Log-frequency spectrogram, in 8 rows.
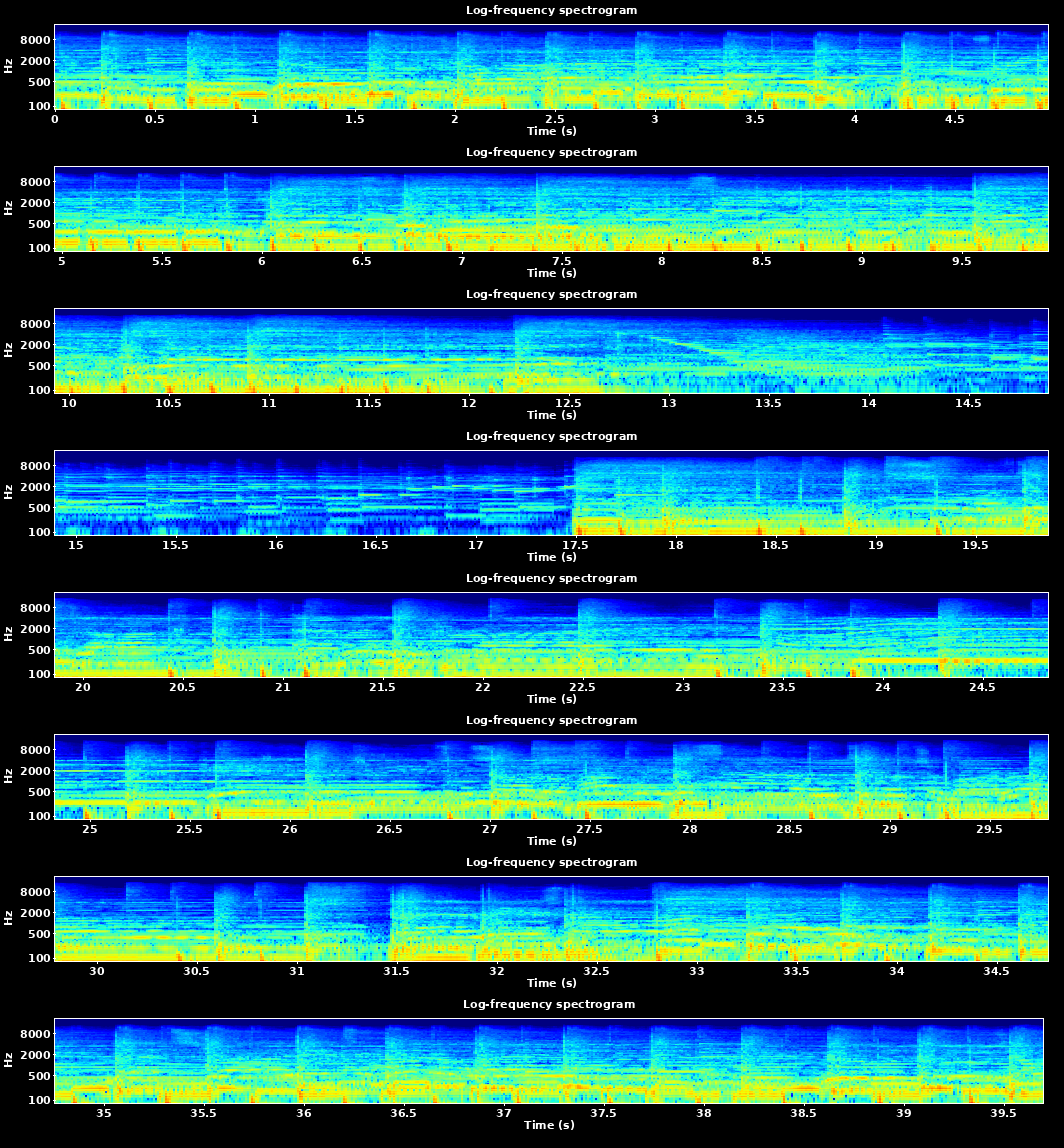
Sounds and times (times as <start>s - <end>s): Singing: 0.0s - 12.9s, 19.2s - 39.6s
Guitar: 0.0s - 39.6s
Independent music: 0.0s - 39.6s
Psychedelic rock: 0.0s - 39.6s.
